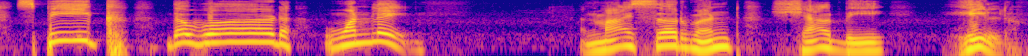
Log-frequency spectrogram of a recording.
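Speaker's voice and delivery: climactic preaching. Acted. Preacher voicing the centurion's plea, soaring. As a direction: lift "Speak" high and draw the line out.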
